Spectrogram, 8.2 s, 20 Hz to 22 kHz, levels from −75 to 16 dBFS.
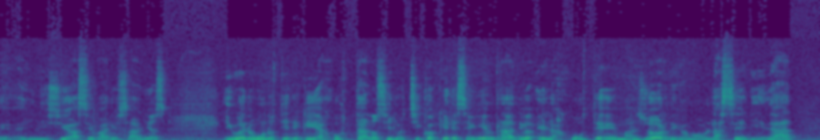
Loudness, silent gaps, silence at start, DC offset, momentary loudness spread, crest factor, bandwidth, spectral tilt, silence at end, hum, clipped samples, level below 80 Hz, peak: -25 LUFS; none; 0 s; under 0.1%; 8 LU; 16 dB; over 20 kHz; -4 dB/octave; 0 s; none; under 0.1%; -56 dBFS; -8 dBFS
